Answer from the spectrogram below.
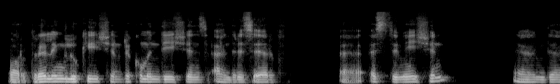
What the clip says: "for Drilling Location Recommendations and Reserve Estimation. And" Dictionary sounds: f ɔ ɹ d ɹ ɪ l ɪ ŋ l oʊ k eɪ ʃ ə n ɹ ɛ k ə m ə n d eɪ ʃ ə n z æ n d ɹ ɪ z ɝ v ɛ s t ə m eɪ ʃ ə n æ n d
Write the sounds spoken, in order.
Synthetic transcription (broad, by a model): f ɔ ɹ d ɹ ɪ l ɪ ŋ l oʊ k eɪ ʃ ə n ɹ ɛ k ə m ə n d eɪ ʃ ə n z æ n d ɹ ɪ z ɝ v ɛ s t ə m eɪ ʃ ə n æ n d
